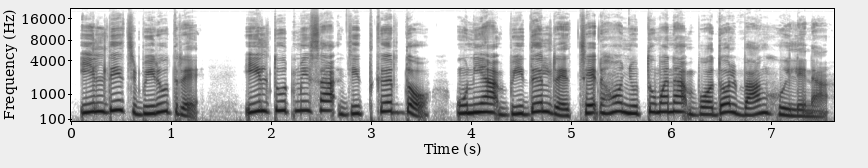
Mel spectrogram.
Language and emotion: Santali, neutral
